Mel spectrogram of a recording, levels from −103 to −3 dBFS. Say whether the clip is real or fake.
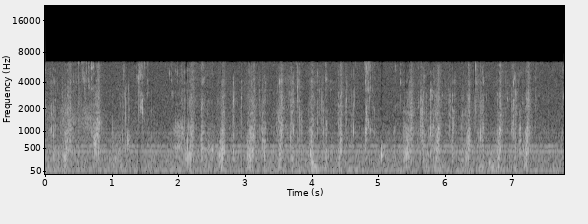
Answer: real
